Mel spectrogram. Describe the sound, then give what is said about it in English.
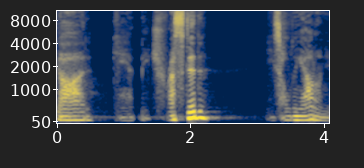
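A hushed voice whispers a few breathy, sibilant phrases with short pauses between them, imitating a sly, tempting serpent. “a serpent begins to whisper into humans' ears. And that whisper sounds something like this”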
